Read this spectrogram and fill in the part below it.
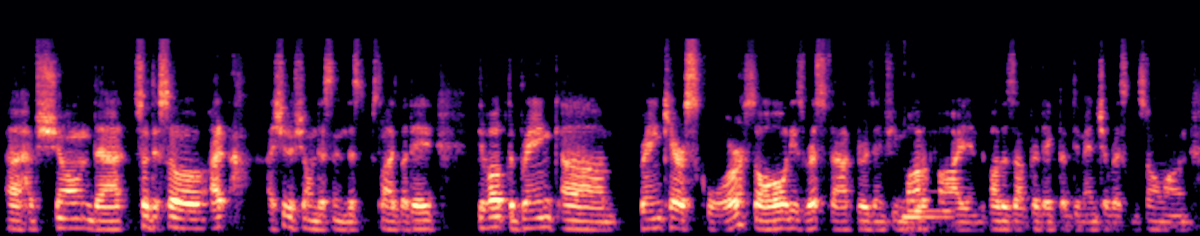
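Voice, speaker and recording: A man with a fairly low voice answers questions after his talk over a video call. He speaks tentatively, with fillers and restarts, as he works through each answer. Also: little pitch movement, moderate pace, breathy edge, low-quality recording. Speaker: presenter, physician. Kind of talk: webinar Q&A answers.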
